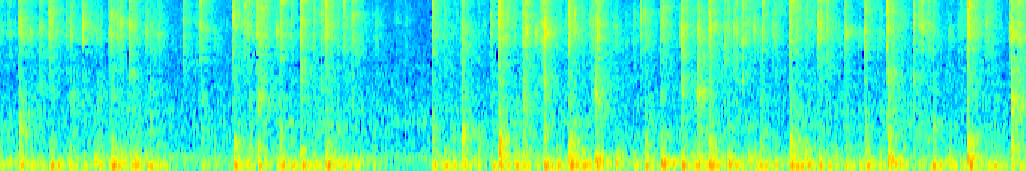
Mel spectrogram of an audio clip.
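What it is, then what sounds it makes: Aluminium and plastic keyboard being typed on. Fingertips type continuously on the white plastic keys of a thin aluminium wireless keyboard. The result is a steady, rapid stream of soft, bright key clicks with a low thud under each press. The clicks die away almost instantly, and there is a brief lull just before the three-second mark.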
